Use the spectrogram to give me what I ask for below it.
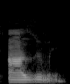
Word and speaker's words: AZM: So next up we have for the IWGP Women's Championship, Mayu Iwatani defending against, I think you pronounce it AZM or at. Actually, no, It's Azumi. Azumi.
